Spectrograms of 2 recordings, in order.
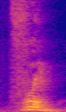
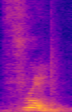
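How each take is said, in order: No difference in how they are said.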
